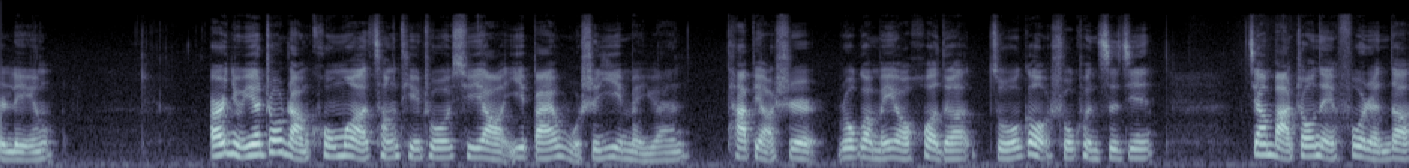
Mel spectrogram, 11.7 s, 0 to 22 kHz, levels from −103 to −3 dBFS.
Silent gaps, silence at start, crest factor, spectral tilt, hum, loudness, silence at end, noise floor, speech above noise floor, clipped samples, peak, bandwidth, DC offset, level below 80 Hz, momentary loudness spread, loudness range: none; 0 s; 20 dB; -4.5 dB/octave; none; -31 LUFS; 0 s; -65 dBFS; 34 dB; under 0.1%; -12 dBFS; 15.5 kHz; under 0.1%; -66 dBFS; 11 LU; 3 LU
